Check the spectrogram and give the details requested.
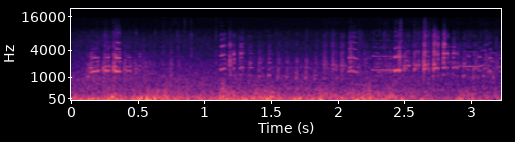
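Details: At the Point Danger colony near Portland, Victoria, Australia, Australasian gannets utter short harsh calls in scattered bursts, a clear rasp near the start and another near the end, over constant low wind and surf.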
